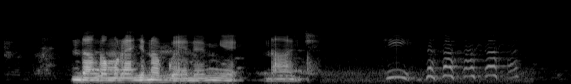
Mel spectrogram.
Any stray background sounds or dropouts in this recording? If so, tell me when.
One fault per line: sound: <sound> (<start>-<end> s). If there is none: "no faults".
sound: laugh (3.7-5.3 s)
